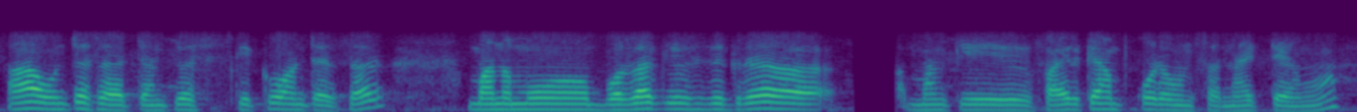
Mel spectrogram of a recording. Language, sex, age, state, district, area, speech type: Telugu, male, 60+, Andhra Pradesh, Vizianagaram, rural, conversation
